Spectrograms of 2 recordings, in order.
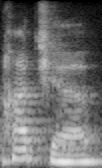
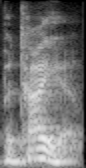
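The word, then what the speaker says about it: Pattaya: matter if it's uh how did they say to pronounce it uh not patcha but uh paya. Okay. Somebody in the comments last time said they pronounce it paya.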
